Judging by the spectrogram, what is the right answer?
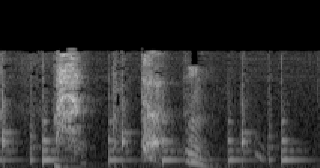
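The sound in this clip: Harsh coughing from something caught in the throat, a loud series of hacking coughs and throaty gulps in uneven bursts with short pauses between them.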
